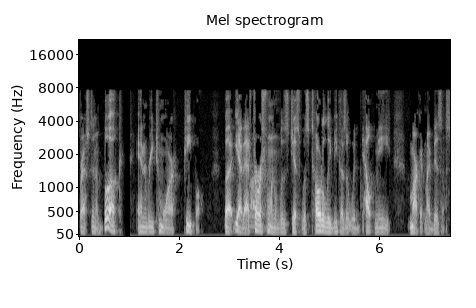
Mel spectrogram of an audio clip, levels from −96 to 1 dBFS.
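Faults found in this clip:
Gap in speech at 0.84 to 1.03 s, between "in a book" and "and reach more people". Likely cause: long network dropout, audio never arriving and receiver concealment stretching the last sound into a fading buzz, then near-silence for about 0.1 s. Waveform: decaying tail, then flat line. Spectrogram: smeared harmonics fading to blank columns. Roughly 0.18 s of speech lost. Band-limit at 8 kHz across the clip fits a G.722 call path.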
